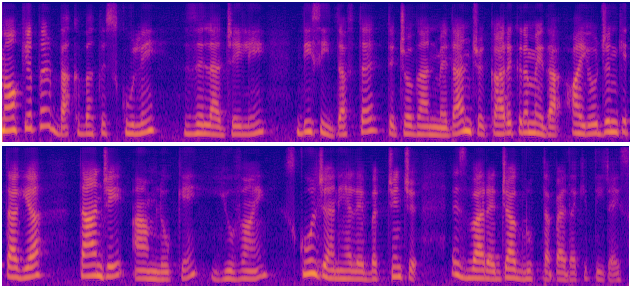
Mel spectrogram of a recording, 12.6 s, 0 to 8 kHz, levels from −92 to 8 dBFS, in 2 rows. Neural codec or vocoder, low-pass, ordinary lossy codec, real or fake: codec, 16 kHz, about 1 kbps, DyCAST, with the encoder's durations; none; none; fake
